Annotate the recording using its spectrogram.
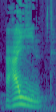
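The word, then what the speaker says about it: عين: Comme vous pouvez le constater, il se lit ayn.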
